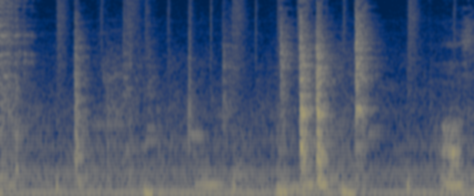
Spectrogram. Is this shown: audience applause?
no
